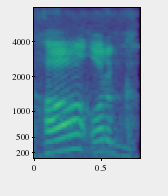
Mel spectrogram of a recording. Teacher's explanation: अच्छा यह दिक्कत हो रही है आपको बोलिए क ख ग घ ठीक है देखिए दूसरा और चौथा दो और चार ये दोनों जो है आपका महाप्राण है क्या है महाप्राण महाप्राण ख और घ ये दोनों में ज्यादा हवा लगती है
